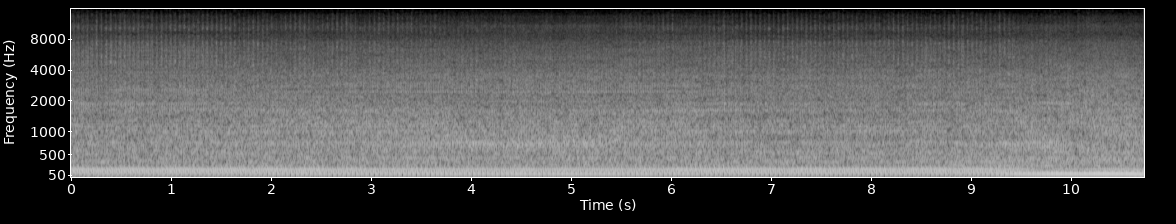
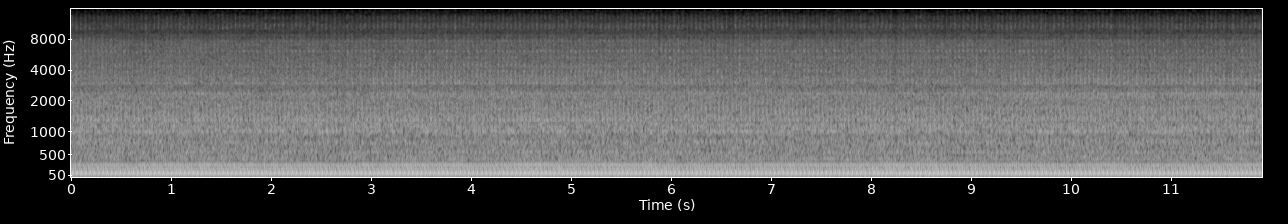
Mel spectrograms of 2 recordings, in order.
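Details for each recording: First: Toro Recycler lawn mower with Kohler XT675 engine running; a faint rattle rides on the steady idle, which the owner suspects comes from the loose, caved-out middle front bumper vibrating. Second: Toro Recycler lawn mower with Kohler XT675 engine after valve lash adjustment, draining overfilled oil and cushioning the front bumper: steady even single-cylinder beat, no vibration rattle or buzz; running normally.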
